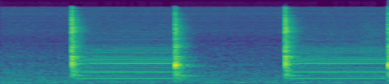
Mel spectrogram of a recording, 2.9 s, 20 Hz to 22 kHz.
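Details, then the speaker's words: Kiln starting its O1 steel stress-relieving cycle, elements beginning to draw current: sharp metallic ticks about every 0.8 seconds in a quiet room; normal heat-up. "That buzzing of the elements drawing the current."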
